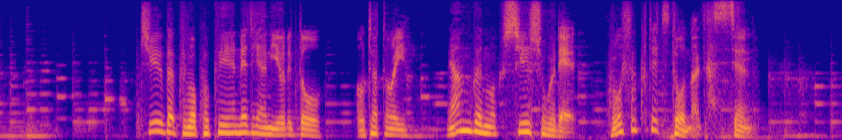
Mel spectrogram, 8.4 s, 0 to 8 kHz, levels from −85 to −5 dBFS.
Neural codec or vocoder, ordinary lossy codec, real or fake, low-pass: codec, 16 kHz, 0.5 kbps, X-Codec, HuBERT features, trained on general audio; none; fake; none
